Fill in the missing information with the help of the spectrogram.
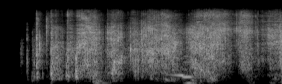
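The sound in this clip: Paper crackles and tears as a golden envelope is opened, a dense burst of rustling and crinkling lasting a few seconds.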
